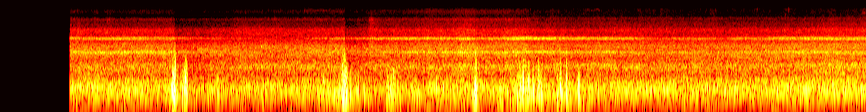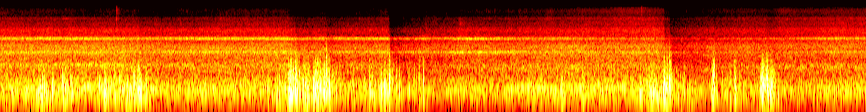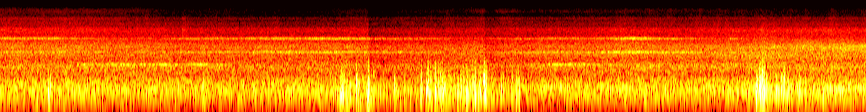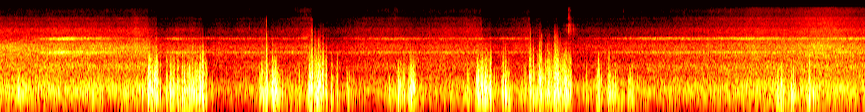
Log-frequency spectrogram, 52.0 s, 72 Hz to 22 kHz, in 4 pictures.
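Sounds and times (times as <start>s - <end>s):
high whistling tones: 1.1s - 3.6s, 4.7s - 51.9s
strong wind blowing: 1.1s - 51.9s
wind buffeting microphone: 2.0s - 3.6s, 4.5s - 9.3s, 12.1s - 20.0s, 20.9s - 25.0s, 30.8s - 35.8s, 37.0s - 39.5s, 40.3s - 48.8s, 50.2s - 51.9s.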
